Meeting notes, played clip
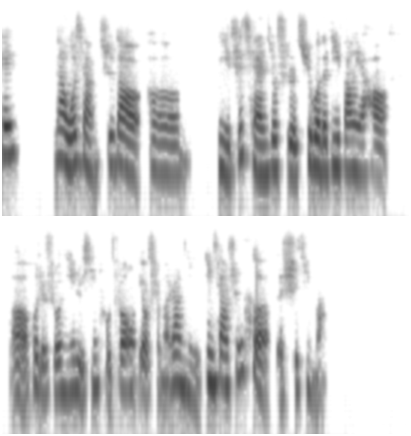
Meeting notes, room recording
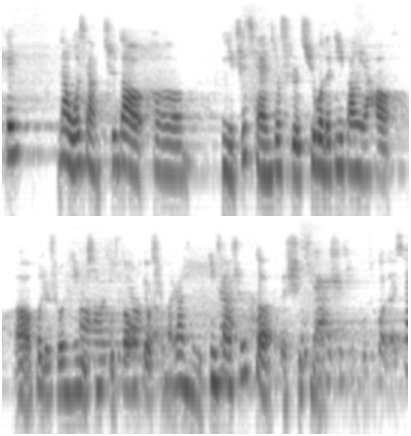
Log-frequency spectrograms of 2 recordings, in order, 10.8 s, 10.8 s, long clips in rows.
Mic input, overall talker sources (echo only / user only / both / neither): both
